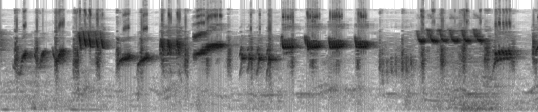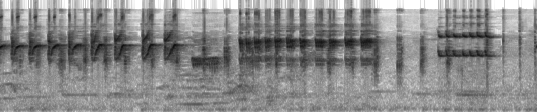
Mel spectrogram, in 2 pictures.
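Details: Asian pied starling singing nonstop, played to draw out another bird's song: chattering runs, rising whistles and long buzzy stretches packed closely together.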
